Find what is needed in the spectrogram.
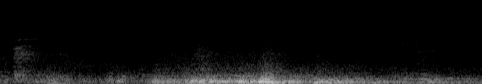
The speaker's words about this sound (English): Now everybody's awake and you can hear the rest of the sermon. Thought Dan was going to leave us. I think he thought he had left us. Storms.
